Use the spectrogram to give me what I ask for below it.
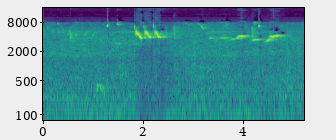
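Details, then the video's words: Female violaceous euphonia calling her mate; one short cluster of sharp high descending notes followed by faint thin wavering whistles. "Fêmea de Guriatã, chamado seu parceiro"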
